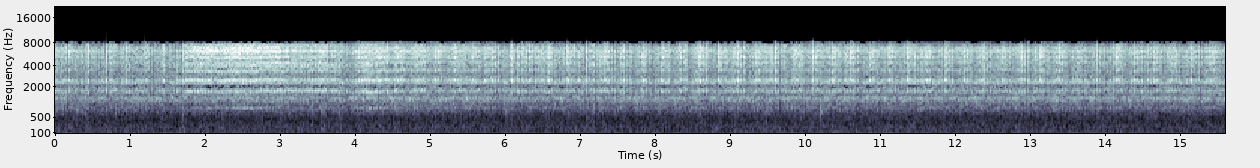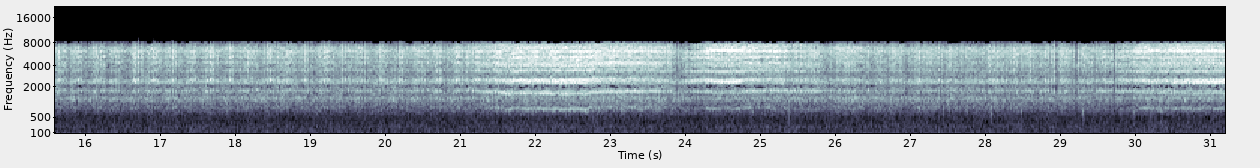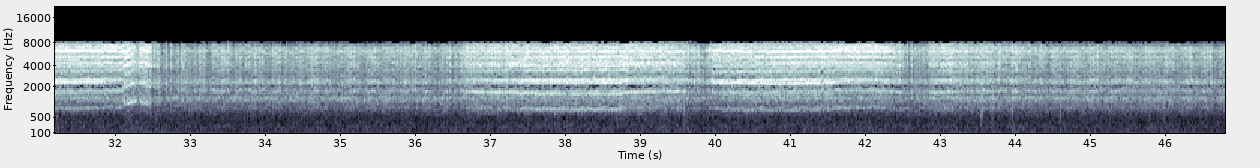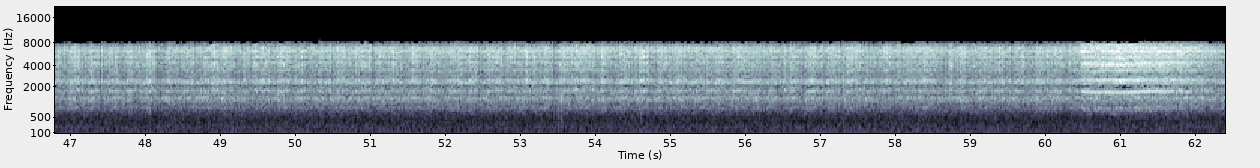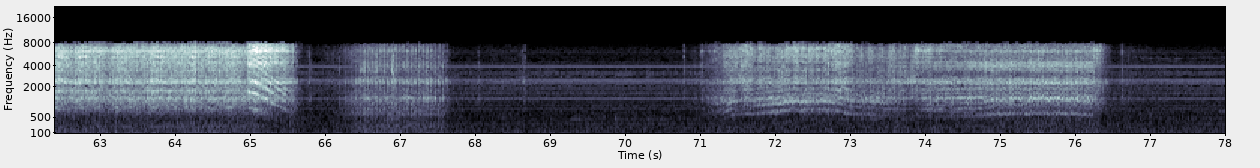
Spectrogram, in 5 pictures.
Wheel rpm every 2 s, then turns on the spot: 230, 230, 230, 230, 230, 230, 230, 230, 230, 230, 230, 230, 230, 230, 230, 220, 250, 230, 230, 220, 220, 230, 230, 230, 230, 230, 230, 230, 230, 230, 230, 230, 170, 30, 0, 40, 80, 60, 20.
66-68 76-78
